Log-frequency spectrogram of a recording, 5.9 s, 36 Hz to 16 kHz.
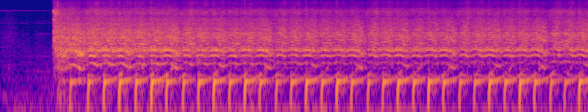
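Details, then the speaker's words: Toyota 2JZ engine from a Lexus, run outside the car with a rigged Miata fuel pump, catches and idles roughly with a hard, regular knock about five per second; really bad rod knock. "Now, I don't know if it'll run. It has really bad rod knock, but we're gonna try."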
